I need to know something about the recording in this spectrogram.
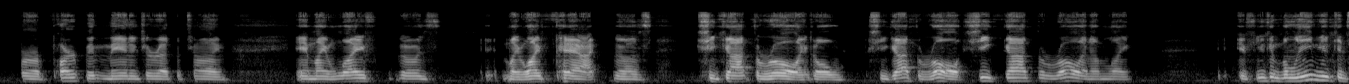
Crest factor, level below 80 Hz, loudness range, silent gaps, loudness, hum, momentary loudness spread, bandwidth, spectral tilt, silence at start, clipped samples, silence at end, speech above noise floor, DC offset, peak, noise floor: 18 dB; -70 dBFS; 5 LU; none; -24 LUFS; none; 12 LU; 12.5 kHz; -2.5 dB/octave; 0.2 s; under 0.1%; 0 s; 34 dB; under 0.1%; -6 dBFS; -58 dBFS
